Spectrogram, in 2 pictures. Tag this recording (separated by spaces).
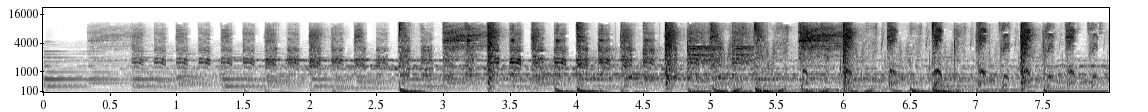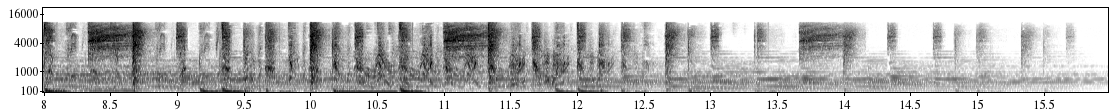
electro synth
